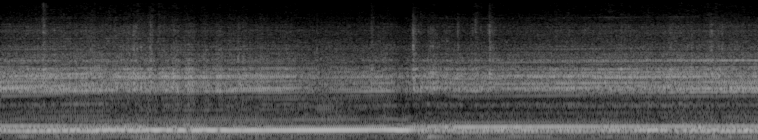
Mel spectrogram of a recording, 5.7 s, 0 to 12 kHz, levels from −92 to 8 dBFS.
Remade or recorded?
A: recorded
